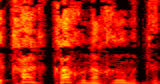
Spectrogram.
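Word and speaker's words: カ フナ フ ームっ (כפר נחום): ね、イエスがカペナウム、このカペナウムというのはイエス様が、この、まあ、宣教活動された中心の、まあ、ガリラヤ湖畔の、まあ、村ですね、町というか、まあ、町、まあ、当時町かな、町ですけども、これは、ヘブル語でカフナフームっていうんですね、ちょっと発音が、あれですけども、で、これは、慰めの村、慰めの町っていう意味です。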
